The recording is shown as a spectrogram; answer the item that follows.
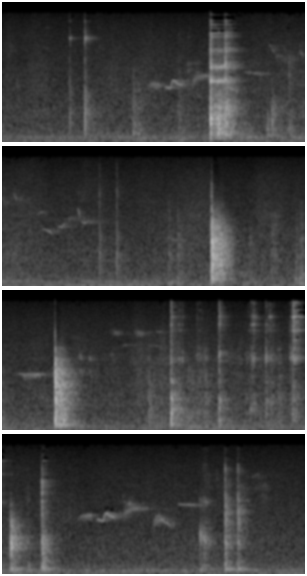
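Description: Kitchen containers handled on a wooden board: three separate sharp knocks, then a quick run of ceramic and metal clicks and clinks as a ceramic jar's wire-clip lid is opened and a small spoon goes into the jar.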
